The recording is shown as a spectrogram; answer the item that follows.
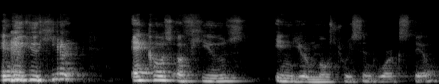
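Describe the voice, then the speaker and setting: Somewhat breathy and lively in intonation, a man talks at a fairly slow pace with audible room echo. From Mexico. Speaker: professor and interviewer; professor, interviewer. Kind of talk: interview. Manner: halting. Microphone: earbuds.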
